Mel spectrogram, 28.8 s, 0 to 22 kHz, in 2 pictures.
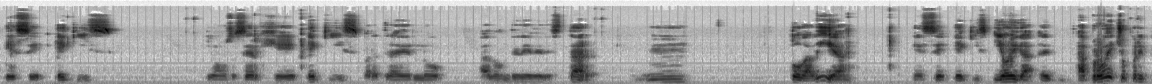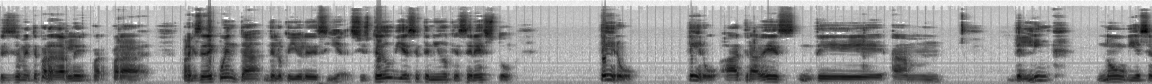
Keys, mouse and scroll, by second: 0.0 s, 0.7 x, 2.3-3.8 drag, 3.2 g, 3.8 x, 7.4 click, 8.0 middle click, 9.0-9.8 scroll up 1, 9.7-11.1 shift+middle drag, 11.1 s, 11.8 x, 14.2 click, 14.5-15.9 middle drag, 15.9 g, 17.2 x, 19.5 click, 20.0-22.0 middle drag, 22.0-22.5 scroll down 1, 23.8 Tab, 25.2 l, 27.6 l.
